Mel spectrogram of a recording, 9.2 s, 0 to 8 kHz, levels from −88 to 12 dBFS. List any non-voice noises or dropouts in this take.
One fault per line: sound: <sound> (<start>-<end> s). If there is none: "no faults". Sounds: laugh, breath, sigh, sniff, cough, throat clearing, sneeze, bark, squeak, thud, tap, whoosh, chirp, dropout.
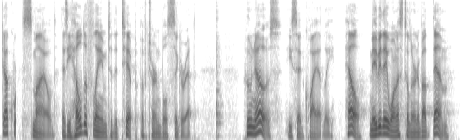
sound: dropout (0.3-0.4 s)
sound: tap (4.3-4.5 s)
